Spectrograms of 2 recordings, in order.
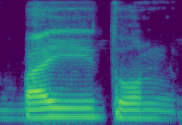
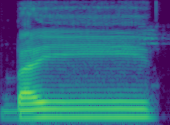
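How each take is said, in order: First: It is read through with the full ending. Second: It stops on 't', with the vowel slightly lengthened.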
